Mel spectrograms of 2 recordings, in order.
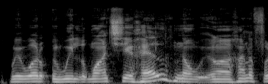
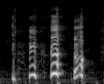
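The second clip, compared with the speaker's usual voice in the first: loud, very high laugh; 9 dB louder than usual. Real, not acted. Streamer cracking up over his game prediction, laughing loudly.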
